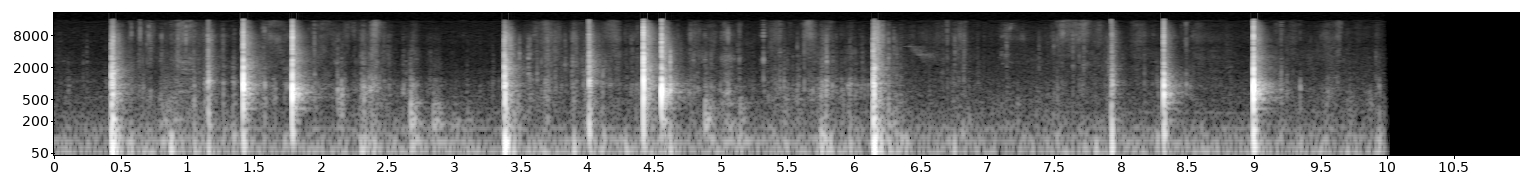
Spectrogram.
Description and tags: Blu-Ray case: Plastic clips, Blu-Ray case opening and closing. Soft and subtle sound, crisp. Recorded with Zoom H4n recorder on an afternoon in Centurion South Africa, and was recorded as part of a Sound Design project for College. A Blu-Ray case was used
